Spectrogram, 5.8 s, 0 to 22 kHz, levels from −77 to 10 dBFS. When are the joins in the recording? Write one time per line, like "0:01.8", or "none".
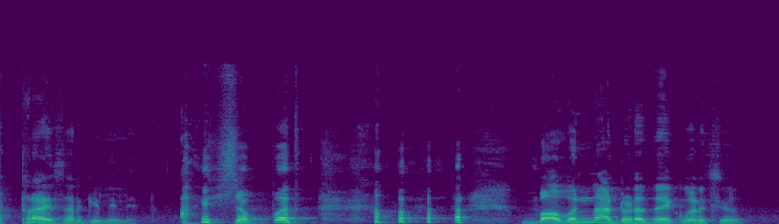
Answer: none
